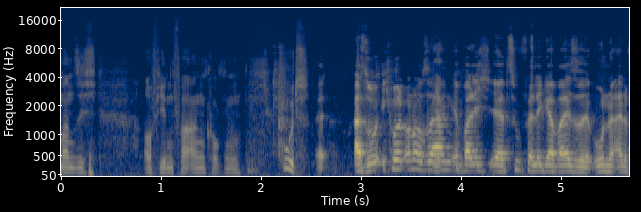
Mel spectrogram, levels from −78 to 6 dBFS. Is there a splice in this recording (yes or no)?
no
